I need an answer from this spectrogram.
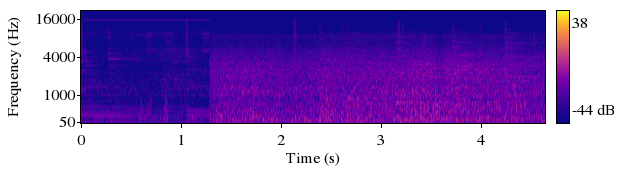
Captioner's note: wind blowing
